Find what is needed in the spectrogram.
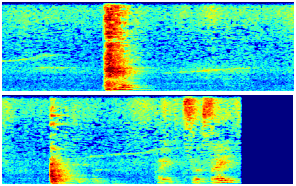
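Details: Nursing-student demonstration of deep breathing and effective cough: after deep breaths in and out through the mouth, two strong, sharp cough bursts on the count of three, then a brief voiced throat clear; effective cough.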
